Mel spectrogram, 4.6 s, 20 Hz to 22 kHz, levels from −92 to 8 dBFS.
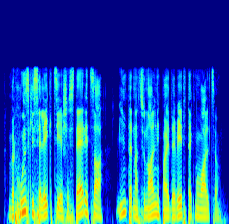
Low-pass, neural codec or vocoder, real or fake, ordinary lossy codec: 7.2 kHz; none; real; none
